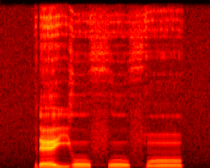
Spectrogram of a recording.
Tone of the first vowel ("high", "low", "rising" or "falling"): high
